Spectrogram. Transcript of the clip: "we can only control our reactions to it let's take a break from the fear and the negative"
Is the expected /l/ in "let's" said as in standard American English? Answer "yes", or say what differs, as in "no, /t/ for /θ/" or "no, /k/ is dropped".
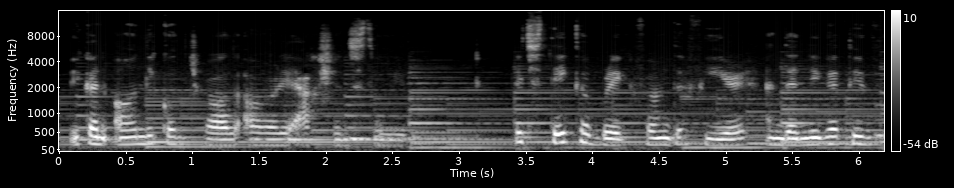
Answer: no, /w/ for /l/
